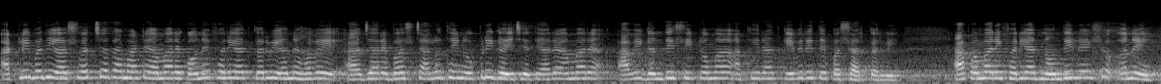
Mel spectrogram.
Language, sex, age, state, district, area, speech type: Gujarati, female, 45-60, Gujarat, Surat, rural, spontaneous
